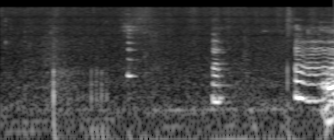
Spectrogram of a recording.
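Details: A Corgi puppy waking its owner in the morning gives short, high whines and yips, rising to a longer wavering cry at the end.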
